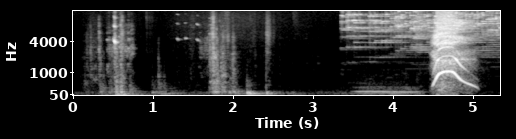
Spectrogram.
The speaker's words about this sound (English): Oh, my. Oh! And the door opened on a perfect little room.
